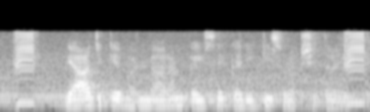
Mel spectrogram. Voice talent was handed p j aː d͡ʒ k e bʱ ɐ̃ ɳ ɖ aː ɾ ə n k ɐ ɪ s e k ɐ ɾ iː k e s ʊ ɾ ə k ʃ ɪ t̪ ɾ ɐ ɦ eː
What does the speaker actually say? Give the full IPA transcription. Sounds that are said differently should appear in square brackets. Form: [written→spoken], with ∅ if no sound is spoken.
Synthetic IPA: p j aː d͡ʒ k e bʱ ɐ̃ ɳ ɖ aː ɾ ə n k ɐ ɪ s e k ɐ ɾ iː k [e→i] s ʊ ɾ ə k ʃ ɪ t̪ ɾ ɐ ɦ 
